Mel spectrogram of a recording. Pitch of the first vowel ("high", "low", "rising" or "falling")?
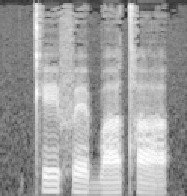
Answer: high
